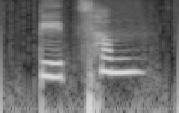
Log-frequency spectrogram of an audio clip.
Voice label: "ditcan", Cantonese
